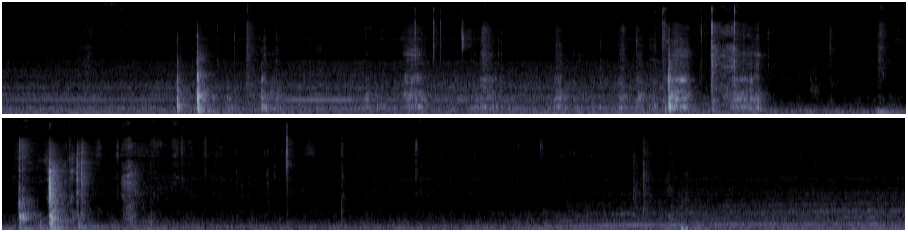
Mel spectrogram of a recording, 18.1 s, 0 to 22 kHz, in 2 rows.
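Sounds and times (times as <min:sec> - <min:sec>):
faint fan hum: 0:00.0 - 0:18.0
fan scraping and rubbing clicks: 0:03.5 - 0:07.7.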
